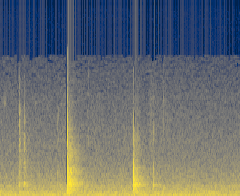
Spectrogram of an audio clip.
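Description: Two sharp taps of a knife blade striking a plastic cutting board, about two-thirds of a second apart, as cold, firm butter is cut into small cubes. A faint steady low hum sits underneath.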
